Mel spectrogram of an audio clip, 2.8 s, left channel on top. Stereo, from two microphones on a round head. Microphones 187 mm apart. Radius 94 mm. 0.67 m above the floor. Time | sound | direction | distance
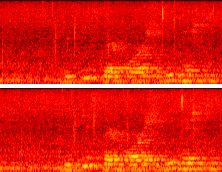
0.7 | a man speaking | 45° right (ahead or behind) | 3 m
